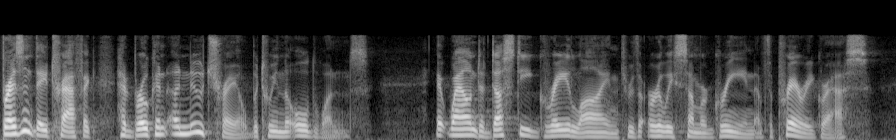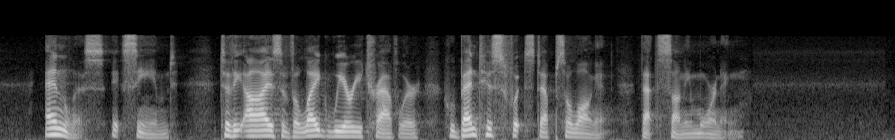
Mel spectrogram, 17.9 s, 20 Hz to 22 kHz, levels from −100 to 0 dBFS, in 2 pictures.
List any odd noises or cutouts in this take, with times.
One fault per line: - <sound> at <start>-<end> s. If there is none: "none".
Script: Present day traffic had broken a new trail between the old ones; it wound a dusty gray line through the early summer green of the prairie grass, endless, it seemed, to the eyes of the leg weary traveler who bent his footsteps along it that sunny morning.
none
